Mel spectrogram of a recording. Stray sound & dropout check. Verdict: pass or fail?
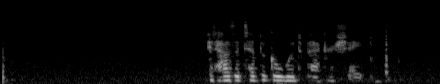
pass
